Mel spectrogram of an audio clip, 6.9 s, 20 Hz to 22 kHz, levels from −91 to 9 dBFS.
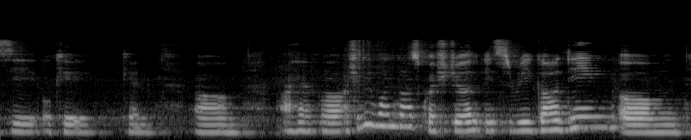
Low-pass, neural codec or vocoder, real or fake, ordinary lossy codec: none; none; real; none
